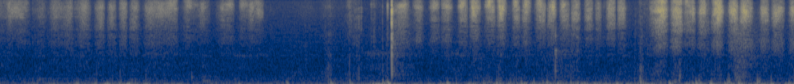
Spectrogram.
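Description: Fingertips rub and scratch over the printed lid and side of a small, round, hollow plastic cosmetic tub. The result is a steady run of bright, hissy scratching strokes, with a few sharp clicks along the way.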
